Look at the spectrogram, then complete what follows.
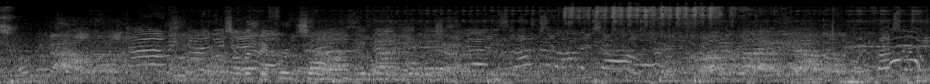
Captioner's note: chanting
